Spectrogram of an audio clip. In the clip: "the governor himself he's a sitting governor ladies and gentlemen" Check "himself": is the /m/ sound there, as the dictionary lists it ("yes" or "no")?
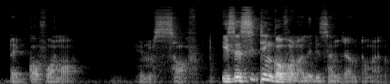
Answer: yes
